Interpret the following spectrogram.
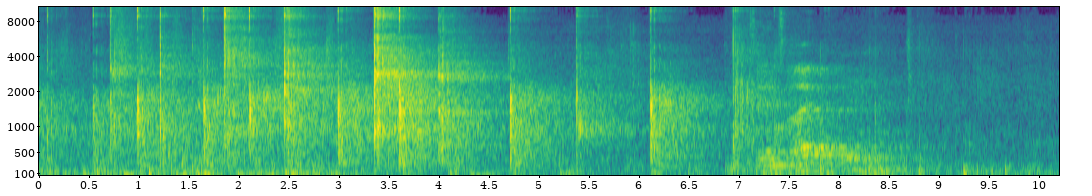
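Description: Table tennis rally: the ball clicking sharply off rackets and table in a quick alternating rhythm for about six seconds. A brief voice call follows once the point ends.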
